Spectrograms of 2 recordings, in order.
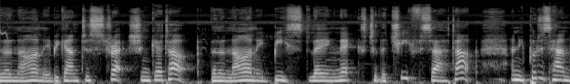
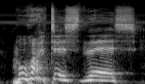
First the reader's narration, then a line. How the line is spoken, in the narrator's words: he began to laugh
